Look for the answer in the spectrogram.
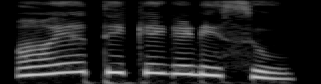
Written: ಆಯತಿಕೆಗೆಡಿಸು

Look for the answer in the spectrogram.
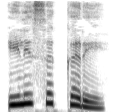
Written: ಇಳಿಸಕ್ಕರೆ

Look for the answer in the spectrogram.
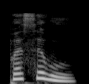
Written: ಪಸಿವು

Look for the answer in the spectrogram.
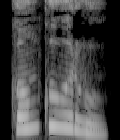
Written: ಕೊಂಕುವುರ್ವು

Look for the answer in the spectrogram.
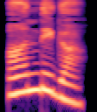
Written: ಅಂದಿಗ

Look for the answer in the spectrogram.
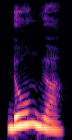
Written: ಡೊಂಕ

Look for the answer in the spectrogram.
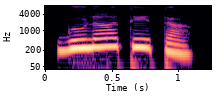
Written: ಘನೋದಧಿ

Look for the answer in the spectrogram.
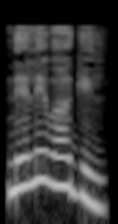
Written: ನೆಲೆವಾಗಿಲ್

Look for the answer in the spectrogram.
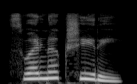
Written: ಸ್ವರ್ಣಕ್ಷೀರಿ

